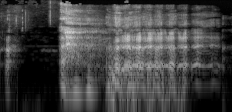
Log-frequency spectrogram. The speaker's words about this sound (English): All right. I'm putting a moratorium on burping during the show, please. Thank you. Let's not do that.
